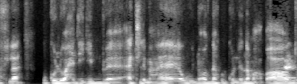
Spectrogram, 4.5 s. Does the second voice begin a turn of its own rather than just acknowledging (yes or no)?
yes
